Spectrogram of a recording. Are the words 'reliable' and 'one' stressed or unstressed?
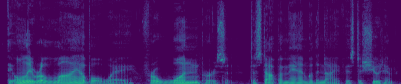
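stressed. Reliable and one are strongly stressed.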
